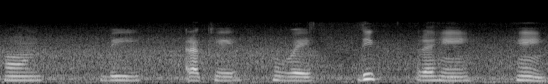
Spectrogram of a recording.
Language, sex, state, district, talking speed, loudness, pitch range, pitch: Hindi, female, Madhya Pradesh, Dhar, 75 wpm, -20 LUFS, 180-195 Hz, 190 Hz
